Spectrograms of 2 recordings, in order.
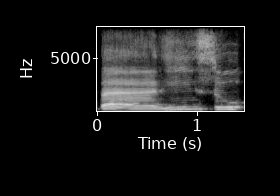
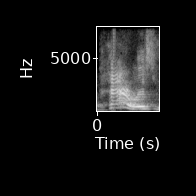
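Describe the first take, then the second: First: Slow Barisu, B for P and a long ee; Arabized Paris. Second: Said in the usual way. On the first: Shown as a demonstration. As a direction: draw out Barisu, ending on oo. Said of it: "we say what?". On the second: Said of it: "we refer to it utilizing a what? Ba".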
